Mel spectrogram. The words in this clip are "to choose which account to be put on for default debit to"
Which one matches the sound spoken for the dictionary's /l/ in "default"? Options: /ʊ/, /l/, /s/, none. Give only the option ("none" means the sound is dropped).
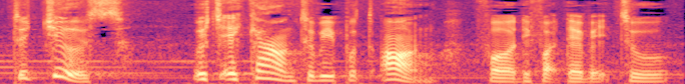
none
